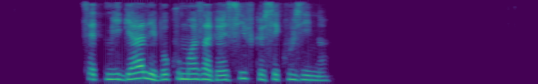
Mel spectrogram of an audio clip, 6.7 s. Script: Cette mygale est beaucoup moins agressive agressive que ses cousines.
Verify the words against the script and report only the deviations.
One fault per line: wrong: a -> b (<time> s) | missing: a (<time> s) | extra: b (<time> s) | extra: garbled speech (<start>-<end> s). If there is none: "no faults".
missing: agressive (3.2 s)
